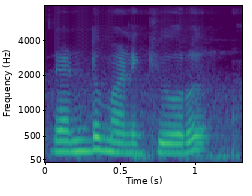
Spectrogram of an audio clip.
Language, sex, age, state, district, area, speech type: Malayalam, female, 30-45, Kerala, Thiruvananthapuram, rural, spontaneous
